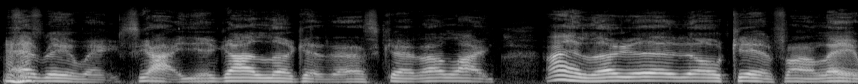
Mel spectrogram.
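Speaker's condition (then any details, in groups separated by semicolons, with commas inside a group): ALS; onset with speech impairment and right hand weakness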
